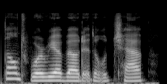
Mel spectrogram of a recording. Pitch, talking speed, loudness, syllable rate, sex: 185 Hz, 215 wpm, -16 LUFS, 5.3 syllables/s, female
